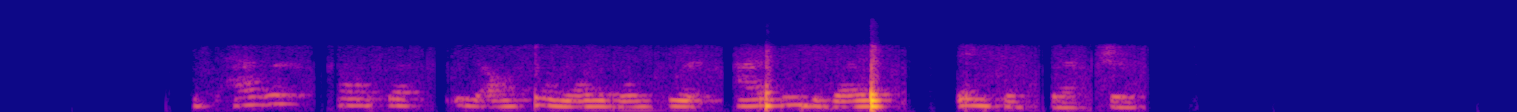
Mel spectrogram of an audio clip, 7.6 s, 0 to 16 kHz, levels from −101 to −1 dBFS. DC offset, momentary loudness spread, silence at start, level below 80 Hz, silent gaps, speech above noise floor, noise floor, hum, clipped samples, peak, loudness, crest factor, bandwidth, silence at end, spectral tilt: under 0.1%; 27 LU; 0.95 s; -62 dBFS; 4.59-4.63 s, 4.69-4.77 s; over 57 dB; under -90 dBFS; none; under 0.1%; -2 dBFS; -32 LUFS; 34 dB; 3.6 kHz; 1.9 s; -8.5 dB/octave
